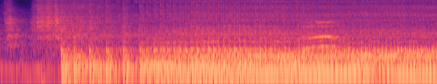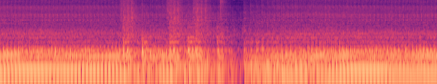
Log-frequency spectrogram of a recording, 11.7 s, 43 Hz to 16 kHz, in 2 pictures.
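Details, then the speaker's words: 1986 Yamaha Moto 4 ATV that sat in the woods for years, started on a charged battery with a temporary positive cable. Brief cranking, then it fires and settles into a steady, strong single-cylinder thump with no misses; compression sounds healthy. "alright it starts we got compression all right bud high five sounds like we've got ourselves some good four-wheeler it's compression"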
